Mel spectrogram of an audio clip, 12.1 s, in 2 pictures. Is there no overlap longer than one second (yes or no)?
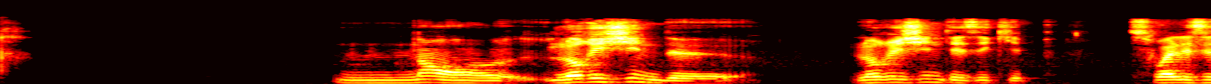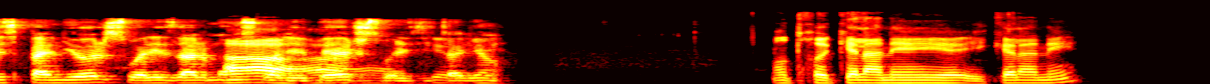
no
